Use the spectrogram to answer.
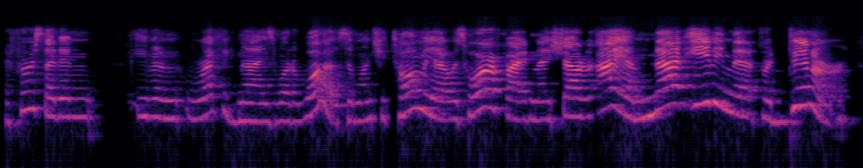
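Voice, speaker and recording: A woman reading a prepared personal story aloud with measured, dramatic phrasing. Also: a little high, lively intonation, sharp tone, muffled recording. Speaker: participant sharing a family memory.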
